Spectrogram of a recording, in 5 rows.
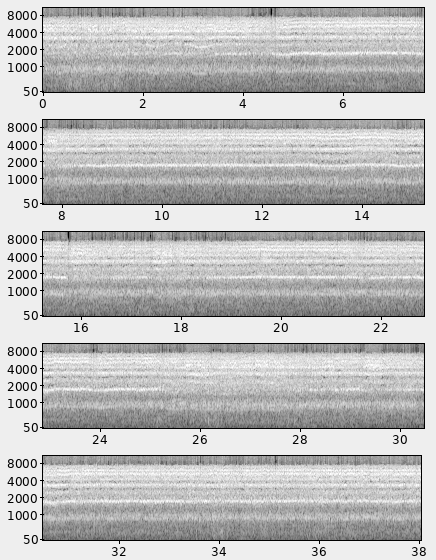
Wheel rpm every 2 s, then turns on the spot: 220, 220, 230, 230, 230, 230, 230, 230, 230, 230, 230, 230, 230, 210, 230, 230, 230, 230, 230.
none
